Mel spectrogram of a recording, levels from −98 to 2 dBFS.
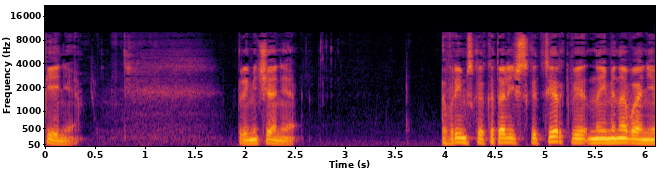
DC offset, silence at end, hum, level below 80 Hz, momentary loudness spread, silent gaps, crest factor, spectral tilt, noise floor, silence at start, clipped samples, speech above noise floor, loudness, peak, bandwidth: under 0.1%; 0 s; none; -46 dBFS; 15 LU; none; 18 dB; -5.5 dB/octave; -66 dBFS; 0 s; under 0.1%; 50 dB; -17 LUFS; 0 dBFS; 10 kHz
